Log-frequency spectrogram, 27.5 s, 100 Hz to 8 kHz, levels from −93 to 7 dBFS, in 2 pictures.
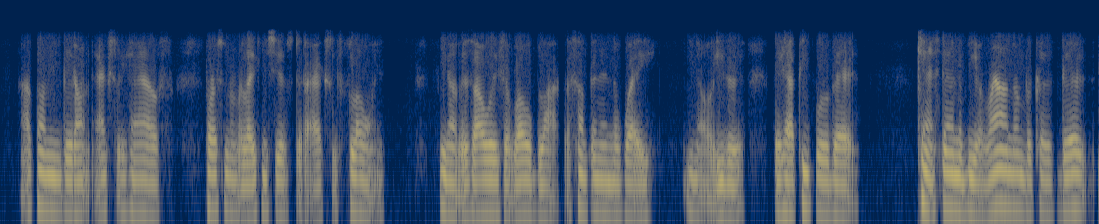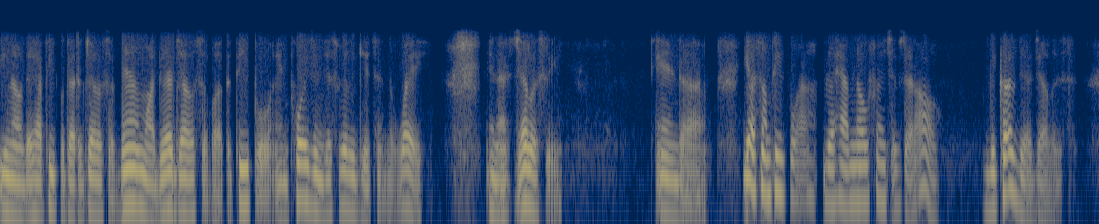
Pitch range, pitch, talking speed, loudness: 115-140 Hz, 125 Hz, 175 wpm, -31 LUFS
